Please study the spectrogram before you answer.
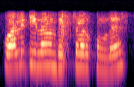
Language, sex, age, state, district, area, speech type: Tamil, female, 18-30, Tamil Nadu, Ariyalur, rural, conversation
